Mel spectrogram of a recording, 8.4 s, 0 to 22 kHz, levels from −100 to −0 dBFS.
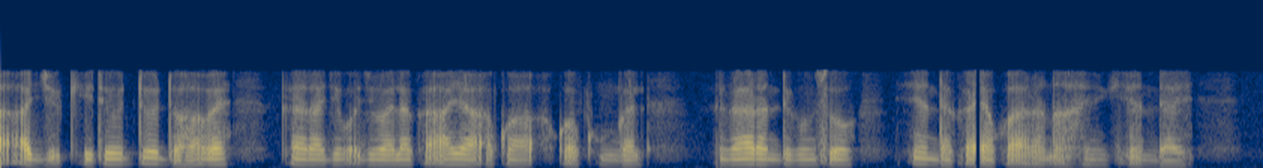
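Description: At 4.78 to 4.80 s and again at 6.50 to 6.54 s, the speech drops out abruptly: packet loss filled with silence. The first gap is 20 ms and the second 40 ms, which fits one and then two lost 20 ms packets replaced by silence. On the waveform, each gap is a dead-flat line with sheer edges. On the spectrogram, each is a blank vertical stripe across the whole 250 Hz to 3.7 kHz telephone band.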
